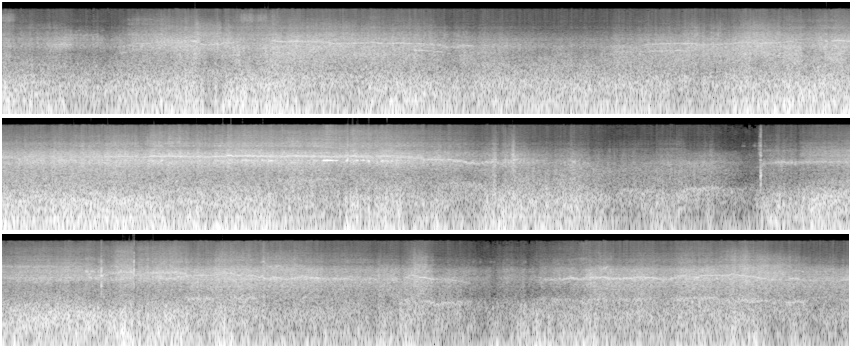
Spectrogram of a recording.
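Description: Airflow buffeting the camera's microphone in flight under a tandem paraglider: a loud, steady rumble of wind that dips briefly twice. A faint, thin high tone wavers in and out above it.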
